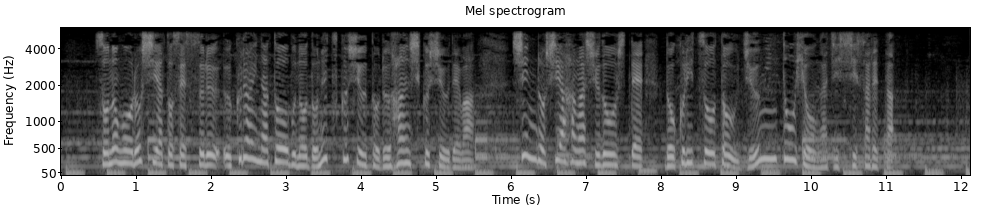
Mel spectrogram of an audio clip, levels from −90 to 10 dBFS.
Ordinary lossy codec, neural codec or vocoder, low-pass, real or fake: none; none; 5.4 kHz; real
